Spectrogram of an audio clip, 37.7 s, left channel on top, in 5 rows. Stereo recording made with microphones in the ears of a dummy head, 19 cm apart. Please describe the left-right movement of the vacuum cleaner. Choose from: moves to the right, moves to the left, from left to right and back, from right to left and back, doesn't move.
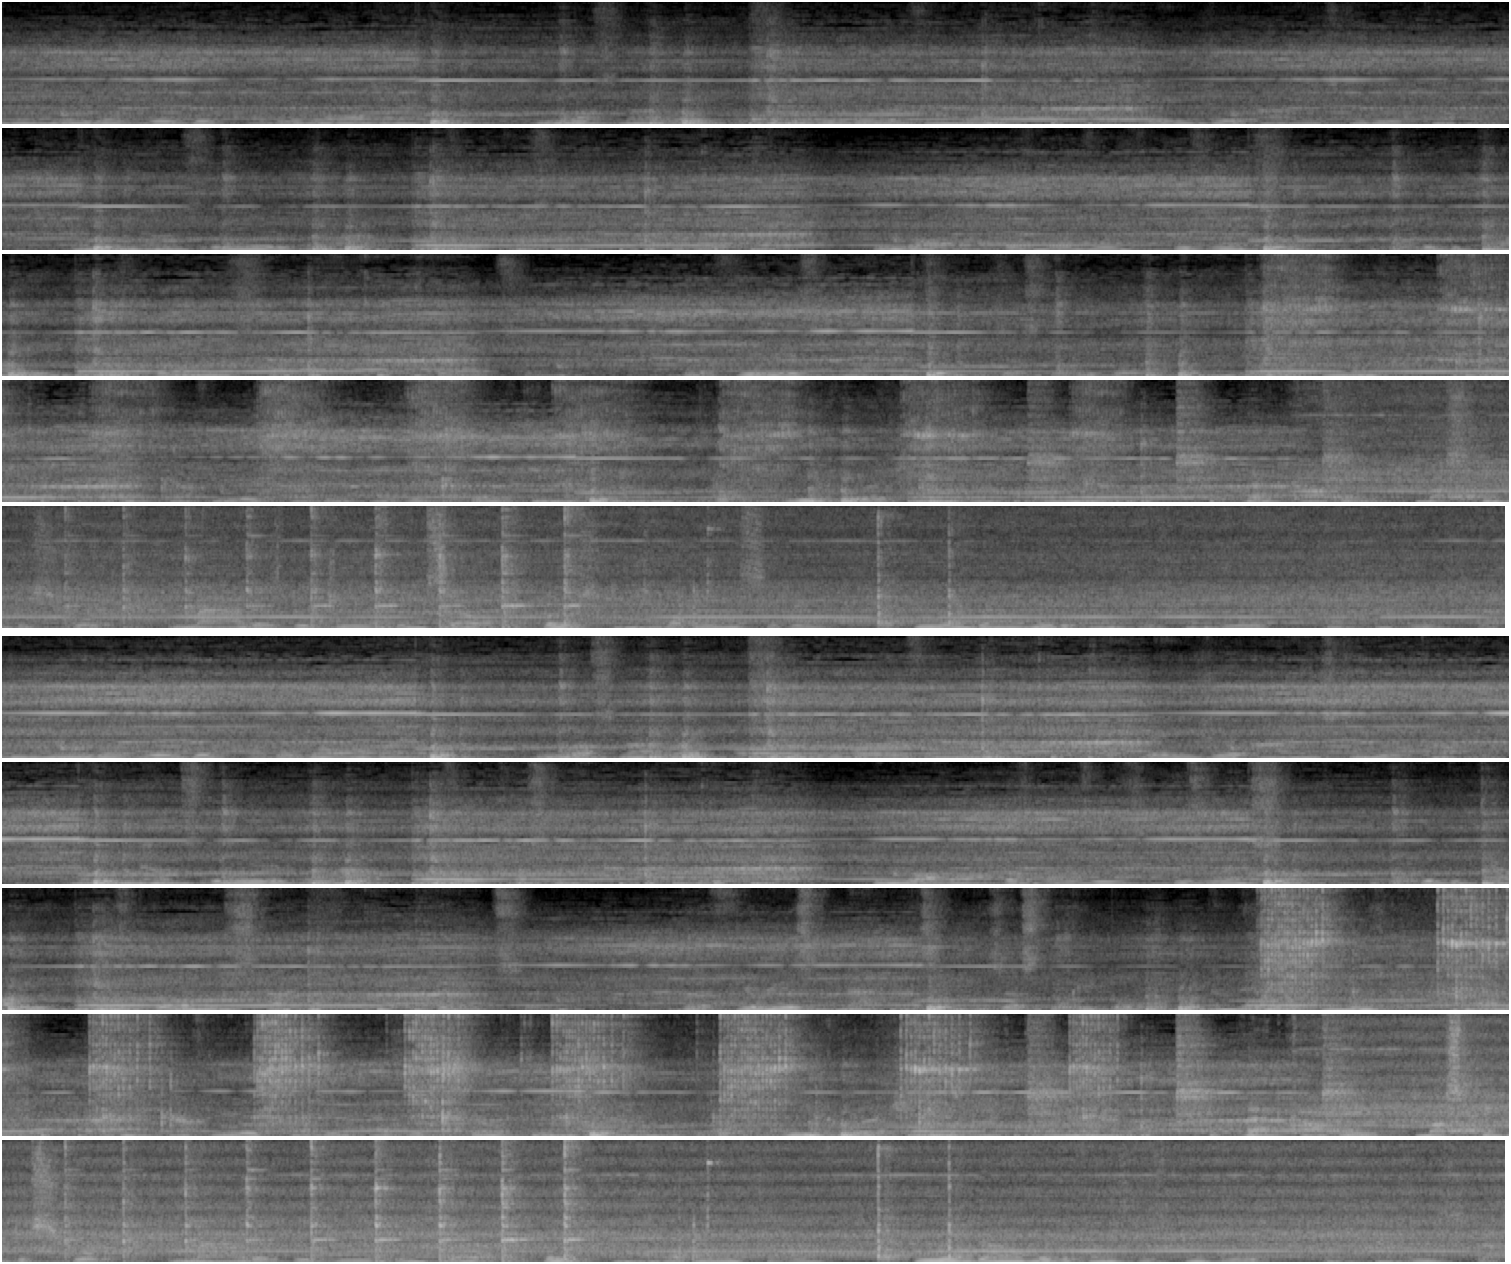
from right to left and back.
